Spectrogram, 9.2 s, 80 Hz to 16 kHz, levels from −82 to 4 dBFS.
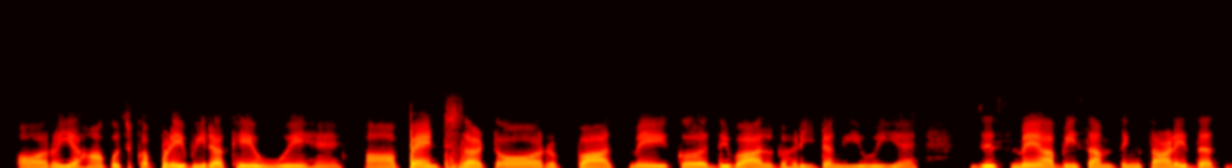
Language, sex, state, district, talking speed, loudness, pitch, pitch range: Hindi, female, Maharashtra, Nagpur, 170 wpm, -30 LUFS, 195 Hz, 185-205 Hz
